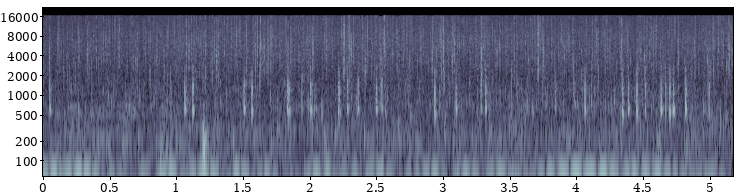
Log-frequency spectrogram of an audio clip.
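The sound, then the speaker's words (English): Fish spawning chorus captured by an underwater microphone: a dense, continuous crackle of pops and clicks, with many sharp bursts standing out over a steady hiss. “when the time of the year and the phase of the moon signal that it's time to start mating, these fish choruses get even more pronounced.”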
